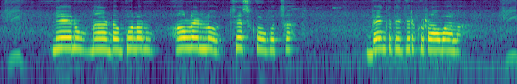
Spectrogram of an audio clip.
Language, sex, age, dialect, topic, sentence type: Telugu, female, 25-30, Central/Coastal, banking, question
